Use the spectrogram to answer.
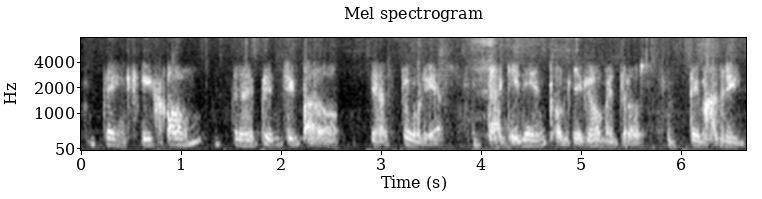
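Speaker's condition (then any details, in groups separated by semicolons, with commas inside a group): Laryngectomy, esophageal speech; esophageal voice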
